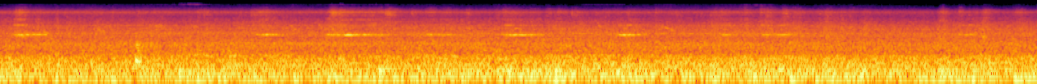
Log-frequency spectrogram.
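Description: Open-top freight wagons of a goods train rolling past at close range: a steady low rumble of wheels on rail, broken by short high-pitched squeals from the wheels every second or so.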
